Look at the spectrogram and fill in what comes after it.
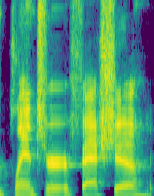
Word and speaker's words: plantar fascia: No, but Shams Shenaria is reporting that Heat guard Goran Dragic has suffered a torn plantar fascia. Is that even how you say it? – Yes.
